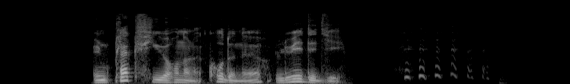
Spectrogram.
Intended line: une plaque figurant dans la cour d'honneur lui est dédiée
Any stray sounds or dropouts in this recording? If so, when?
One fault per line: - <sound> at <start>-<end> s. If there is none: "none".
- laugh at 3.9-4.9 s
